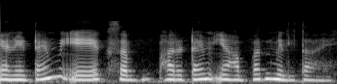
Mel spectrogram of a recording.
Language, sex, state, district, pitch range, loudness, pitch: Hindi, female, Himachal Pradesh, Shimla, 210-235 Hz, -12 LUFS, 220 Hz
